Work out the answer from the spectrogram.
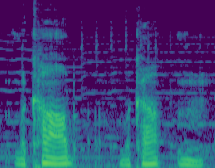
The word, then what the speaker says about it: macabre: odd and such sound macabre it's just the cop right that's just how you say the word right there's no there's no way you don't pronounce the re at the end i believe right says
